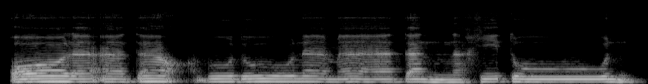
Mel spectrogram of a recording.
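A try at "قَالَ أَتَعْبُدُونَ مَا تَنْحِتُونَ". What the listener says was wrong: Nah, ini nonnya sedikit mantul. Tanhitun. Coba. Tanhitun.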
